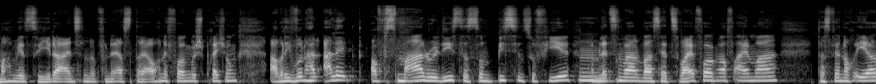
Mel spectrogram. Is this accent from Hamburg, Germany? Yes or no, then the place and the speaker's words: no; Baden-Württemberg, Germany; Ich komme aus dem Schwarzwald.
